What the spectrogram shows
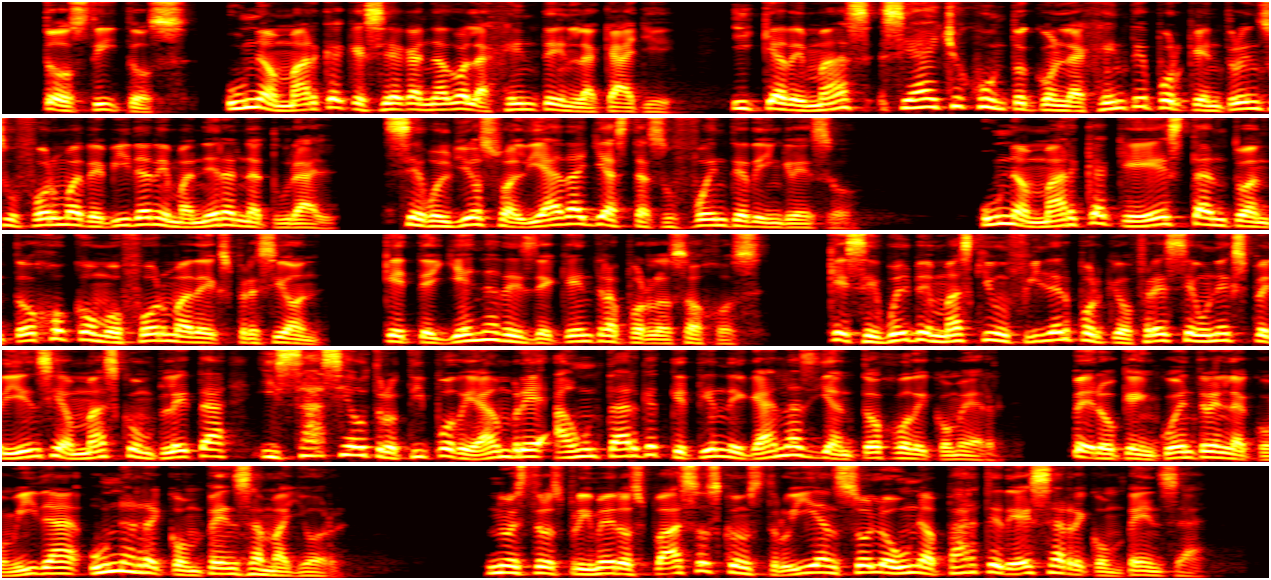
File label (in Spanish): LOC VIDEO INSTITUCIONAL Y CORPORATIVO; CLIP TOSTITOS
